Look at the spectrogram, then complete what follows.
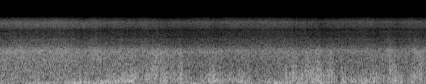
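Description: Hurricane Katrina's wind blowing hard and steadily, buffeting the microphone, with storm-surge water washing across a flooded floor.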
